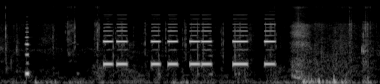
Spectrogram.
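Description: A metal detector beeps in short repeated pitched tones.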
